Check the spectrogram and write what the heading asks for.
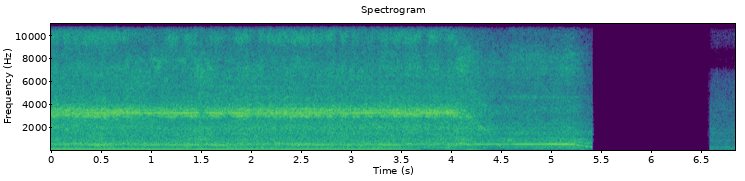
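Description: Electric orbital sander with dust extraction running steadily while dry-sanding a plexiglass panel, then winding down about four seconds in and going silent about a second later.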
